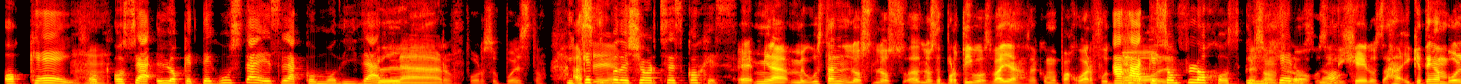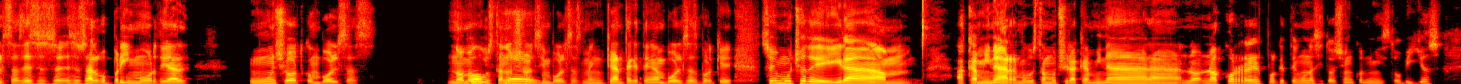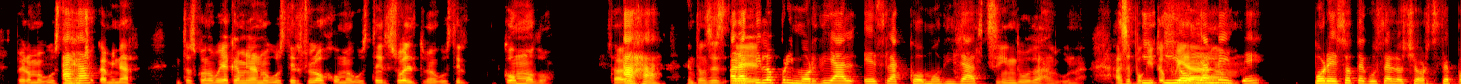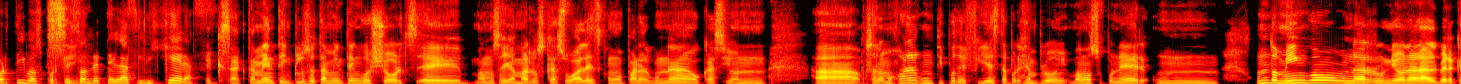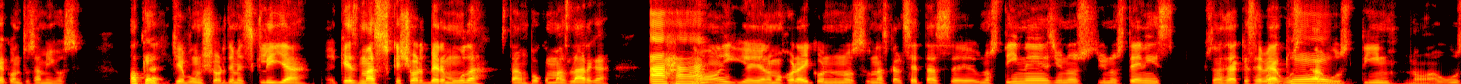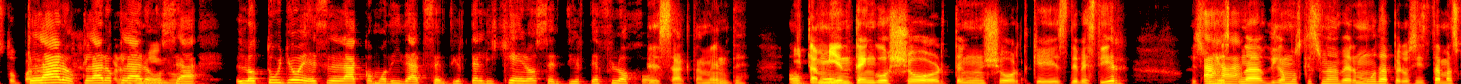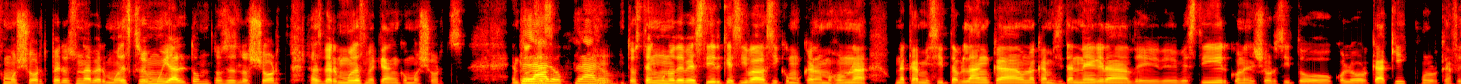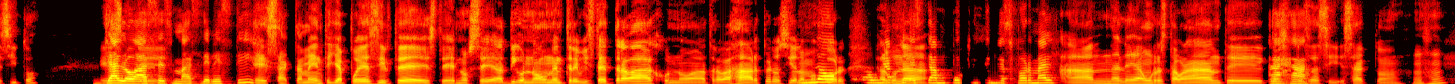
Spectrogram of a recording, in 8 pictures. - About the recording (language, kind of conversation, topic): Spanish, podcast, ¿Qué ropa te hace sentir más tú?
- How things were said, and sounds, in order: none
